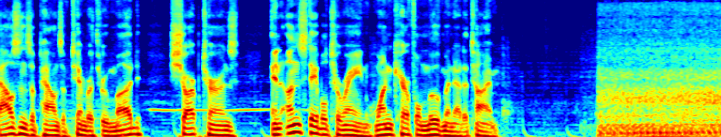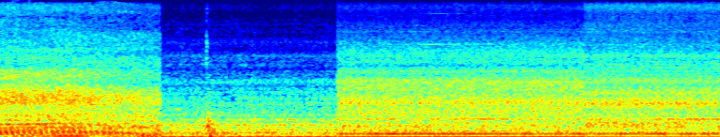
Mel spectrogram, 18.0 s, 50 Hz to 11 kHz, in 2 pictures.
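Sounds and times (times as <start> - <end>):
diesel truck engine running: 6.1 - 18.0.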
